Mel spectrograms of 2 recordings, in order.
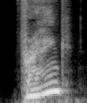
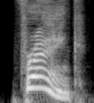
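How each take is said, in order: First: High, rising call of a name; questioning call. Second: Very high, falling cry of a name; urgent call. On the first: Lynn checks on an unanswering Frank, questioning call. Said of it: "Lynn repeated". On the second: Lynn gets no answer from Frank, urgent call. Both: A narrator's reading.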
